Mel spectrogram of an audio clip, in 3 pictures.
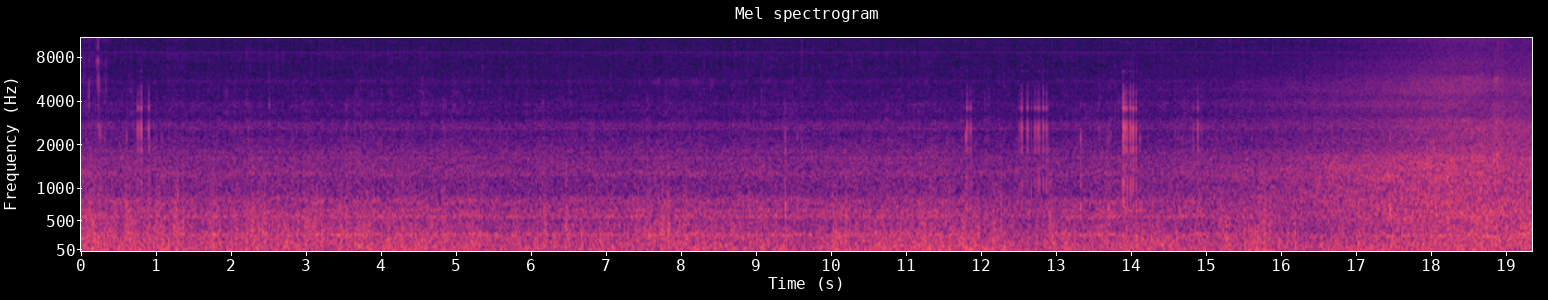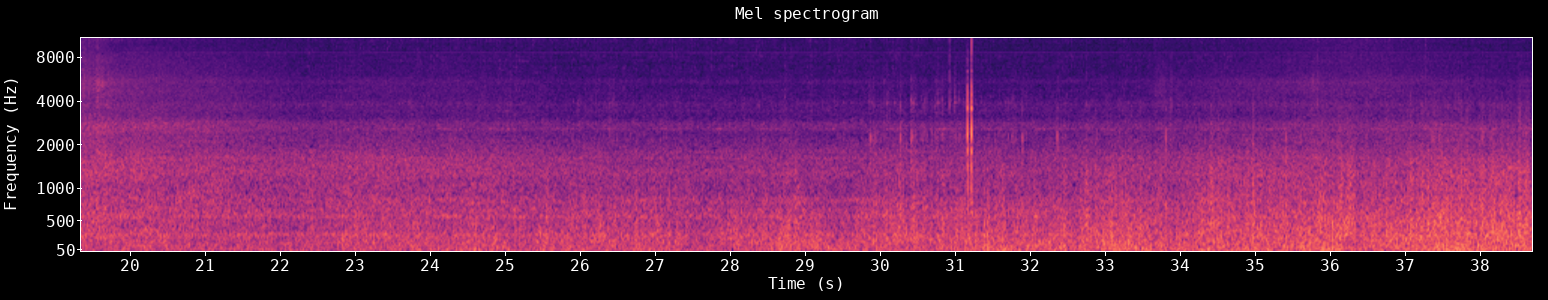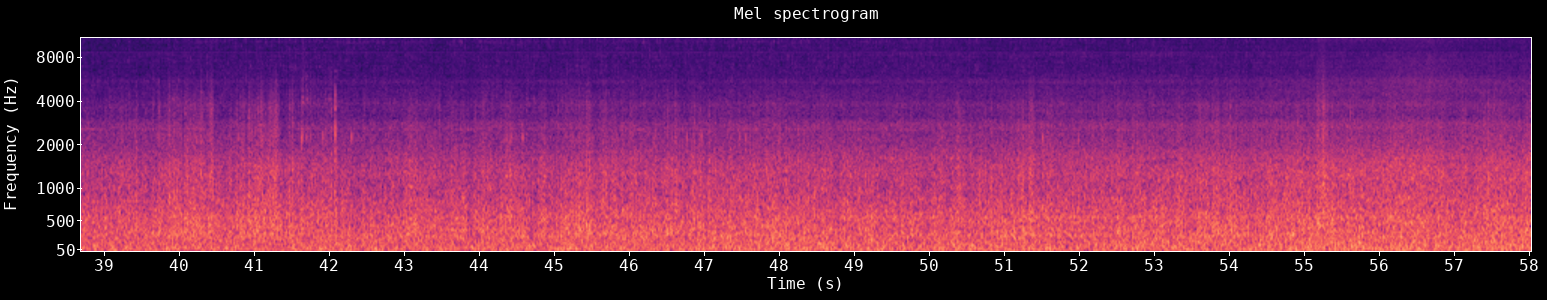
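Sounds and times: bicycle road noise: 0:00.0 - 0:58.0
rushing wind: 0:00.0 - 0:58.0.

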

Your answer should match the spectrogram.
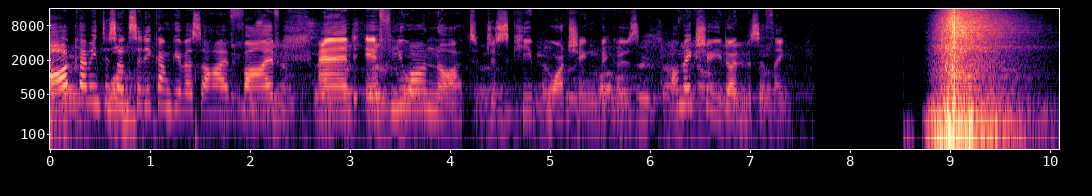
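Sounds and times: whoosh with deep boom: 0:08.7 - 0:10.0.

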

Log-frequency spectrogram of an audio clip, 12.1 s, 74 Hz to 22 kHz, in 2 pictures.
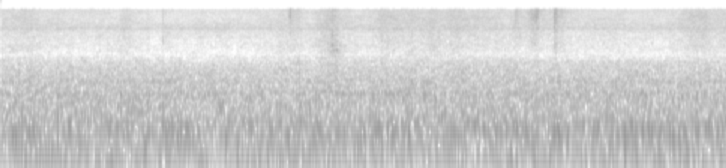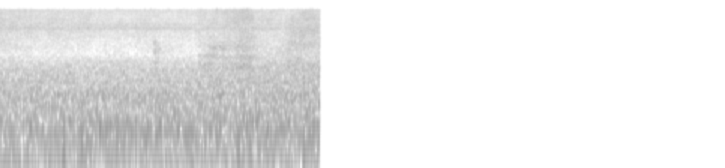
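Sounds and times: low rumbling background noise: 0:00.0 - 0:08.8.

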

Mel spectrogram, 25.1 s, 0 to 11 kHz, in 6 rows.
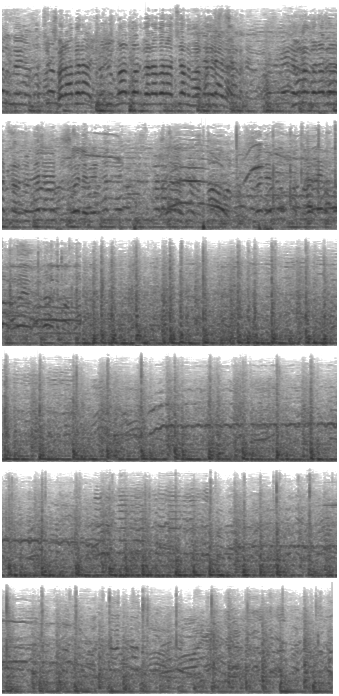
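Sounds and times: crowd shouting: 0:02.3 - 0:25.0.

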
